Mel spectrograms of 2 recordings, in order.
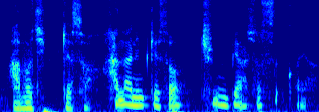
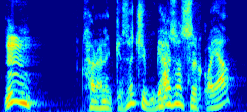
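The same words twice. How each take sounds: First: Much softer, unvoiced, in a broken whisper; anguished whisper. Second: Light, casual, upbeat, rising on 준비하셨을 거야; breezy wrong reading. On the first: Abraham answering his son while his heart is torn, whispered. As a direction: force the words out through inner agony. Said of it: "창자가 비틀어지는 대답 아닙니까?". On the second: Preacher showing how not to read Abraham's answer, lightly. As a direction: toss it off carelessly, as if it's nothing. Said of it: "이렇게 읽으면 안 되지요". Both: Shown as a demonstration.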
